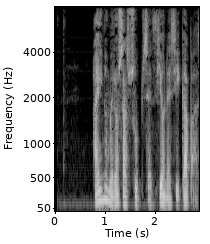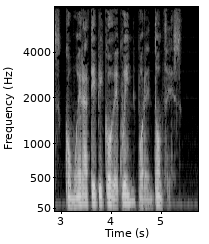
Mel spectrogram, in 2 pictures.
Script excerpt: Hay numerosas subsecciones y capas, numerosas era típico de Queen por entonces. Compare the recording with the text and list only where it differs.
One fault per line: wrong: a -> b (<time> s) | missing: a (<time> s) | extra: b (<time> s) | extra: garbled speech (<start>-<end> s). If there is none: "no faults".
wrong: numerosas -> como (3.0 s)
